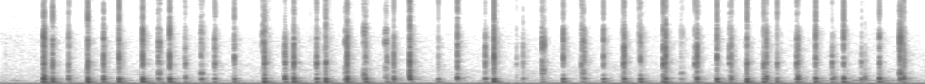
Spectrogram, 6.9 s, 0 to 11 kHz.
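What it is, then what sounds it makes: Plastic cosmetic tube. Long natural nails tap and scratch a filled 50 ml pink and white soft plastic cream tube. Quick, steady, sharp clicky taps with a dry, bright edge stop instantly with no ring. A faint low steady hum runs underneath.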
